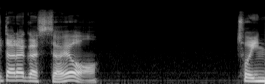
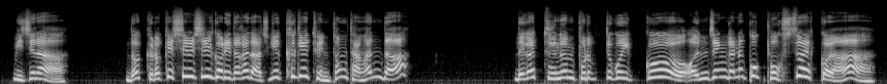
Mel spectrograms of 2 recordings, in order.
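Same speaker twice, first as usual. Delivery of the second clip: vengeful wife; 10 semitones higher than usual. Acted. Wife warning the gloating mistress, vengeful. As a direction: steely vow of revenge.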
